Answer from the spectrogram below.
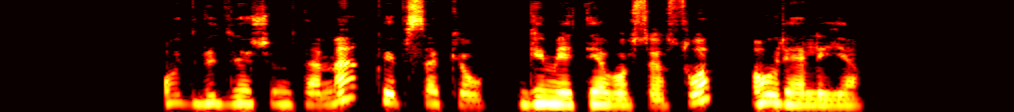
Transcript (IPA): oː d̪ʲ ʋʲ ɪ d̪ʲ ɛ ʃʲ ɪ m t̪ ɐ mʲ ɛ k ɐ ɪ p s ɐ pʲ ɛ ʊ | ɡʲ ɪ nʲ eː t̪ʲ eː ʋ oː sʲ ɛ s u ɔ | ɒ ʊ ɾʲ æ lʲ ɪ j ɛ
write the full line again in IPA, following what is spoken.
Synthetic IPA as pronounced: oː d̪ʲ ʋʲ ɪ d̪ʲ ɛ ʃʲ ɪ m t̪ ɐ mʲ ɛ k ɐ ɪ p s ɐ kʲ ɛ ʊ | ɡʲ ɪ mʲ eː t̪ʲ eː ʋ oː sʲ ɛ s u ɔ | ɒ ʊ ɾʲ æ lʲ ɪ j ɛ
